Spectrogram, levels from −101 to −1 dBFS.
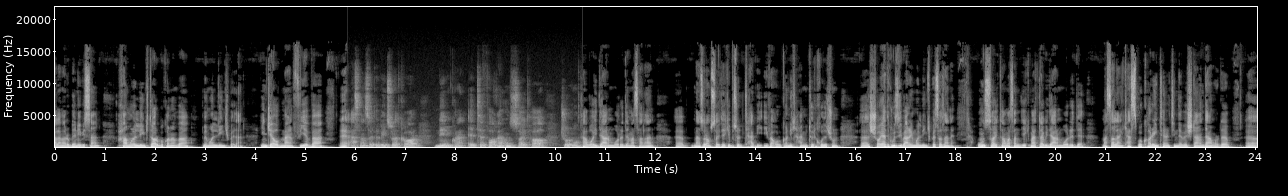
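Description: The close microphone's feed likely dropped out from 5.85 to 10.56 s, leaving a switch to a distant microphone. The voice turns suddenly roomy and hollow, thinner in bass, about 10 dB quieter, with room noise rising to around 35 dB below the speech, then snaps back.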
